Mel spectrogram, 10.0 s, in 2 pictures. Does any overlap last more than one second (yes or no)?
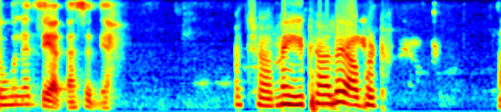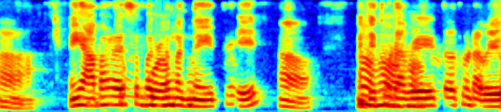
no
